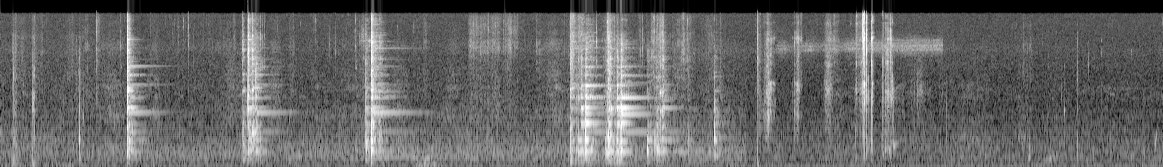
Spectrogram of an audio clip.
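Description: Metal cookware and a small steel wood-burning camp stove being handled: three single ringing clanks a second and a half apart, then a short burst of clattering.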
